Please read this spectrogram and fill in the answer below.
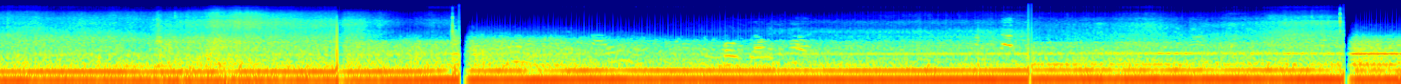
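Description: Outrigger boat's engine running steadily, a constant low drone, with people's voices in the background.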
